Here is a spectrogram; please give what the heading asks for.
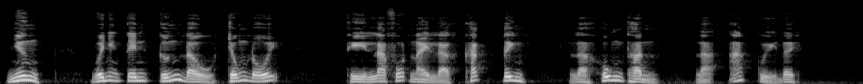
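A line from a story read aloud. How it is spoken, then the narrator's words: Harsh, menacing. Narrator (Vietnamese): hắn gằn giọng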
